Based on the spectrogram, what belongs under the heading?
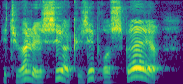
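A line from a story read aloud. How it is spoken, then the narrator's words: Exclaiming. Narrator (French): s'écria-t-elle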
